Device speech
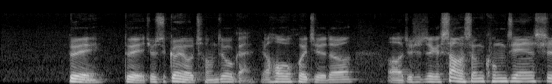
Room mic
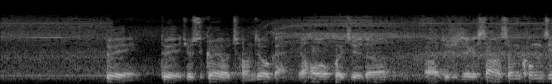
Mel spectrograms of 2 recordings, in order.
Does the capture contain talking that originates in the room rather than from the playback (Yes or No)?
No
